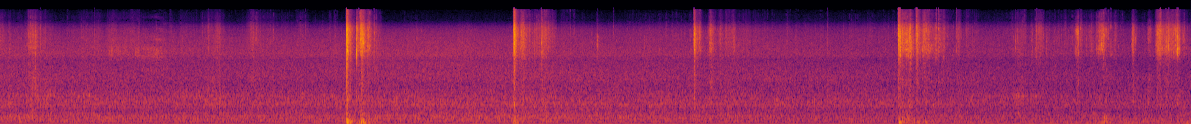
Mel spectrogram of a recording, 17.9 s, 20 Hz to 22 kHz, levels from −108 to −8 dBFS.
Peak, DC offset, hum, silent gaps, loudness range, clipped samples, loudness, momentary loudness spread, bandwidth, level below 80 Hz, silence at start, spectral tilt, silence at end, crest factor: -2 dBFS; 0.1%; none; none; 13 LU; under 0.1%; -31 LUFS; 21 LU; 16 kHz; -60 dBFS; 0 s; 0 dB/octave; 0 s; 34 dB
